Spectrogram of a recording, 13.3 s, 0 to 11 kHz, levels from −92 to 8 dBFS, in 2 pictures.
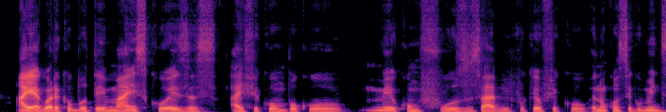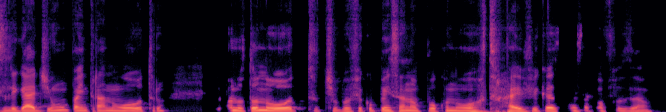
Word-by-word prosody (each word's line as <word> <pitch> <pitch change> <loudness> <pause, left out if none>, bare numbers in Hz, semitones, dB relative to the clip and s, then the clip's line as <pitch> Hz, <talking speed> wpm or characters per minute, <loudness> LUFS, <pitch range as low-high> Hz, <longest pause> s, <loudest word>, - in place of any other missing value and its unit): Aí, 115 +2 +9
agora 125 0 +5
que - - -18
eu - - +1
botei 115 -4 0
mais 100 +6 +2
coisas 100 -5 -1
aí 100 0 +1
ficou 135 +5 -3
um 135 - -4
pouco, 130 -2 -3
meio 115 +3 -1
confuso, 120 -5 -4
sabe? 110 +3 +1
Porque 105 -2 -9
eu 105 - +2
fico 100 -3 -8
eu - - -2
não 110 0 +1
consigo 110 -2 -4
me 105 +1 +1
desligar 100 0 +2
de 100 +2 -7
um 115 +4 -2
pra 115 -1 0
entrar 105 -1 -3
no 100 -1 -2
outro. 100 - -1 0.6
Quando 115 -1 +1
eu - - +2
estou 115 +3 +4
no 115 -1 +5
outro, 115 +3 +3
tipo, 115 -3 -7
eu - - -1
fico 105 - -7
pensando 110 -1 0
pouco 100 0 -4
no 95 -1 0
outro. 100 0 -2
Aí 95 -2 +4
fica 105 +3 0
assim 115 - 0
essa 95 0 -8
confusão. 85 -2 -7
105 Hz, 205 wpm, -25 LUFS, 100-115 Hz, 0.6 s, Aí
